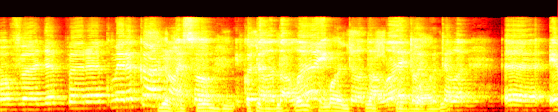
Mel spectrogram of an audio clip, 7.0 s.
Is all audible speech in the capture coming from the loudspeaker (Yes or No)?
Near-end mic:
No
